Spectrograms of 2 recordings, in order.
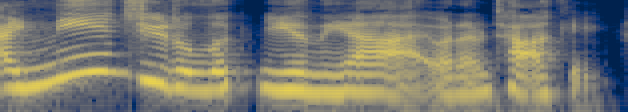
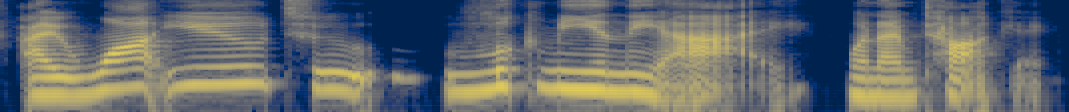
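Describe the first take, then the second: First: Rushed, with a punch on "need"; quicker take, leaning hard on "need"; substituting need. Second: Said in the usual way. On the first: Retold or imitated. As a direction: hurry through it after stressing "need". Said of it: "instead they'll be like". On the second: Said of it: "repeat after me".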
